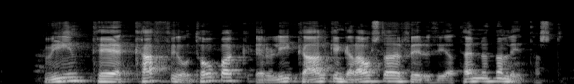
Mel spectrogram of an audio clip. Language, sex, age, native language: Icelandic, male, 30-39, Icelandic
